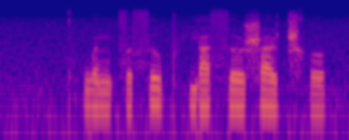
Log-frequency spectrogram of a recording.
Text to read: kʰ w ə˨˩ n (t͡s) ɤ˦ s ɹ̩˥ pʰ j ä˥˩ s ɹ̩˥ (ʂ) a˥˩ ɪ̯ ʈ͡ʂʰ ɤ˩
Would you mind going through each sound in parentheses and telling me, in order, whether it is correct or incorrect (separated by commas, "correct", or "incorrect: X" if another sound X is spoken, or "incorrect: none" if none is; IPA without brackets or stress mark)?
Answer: correct, correct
